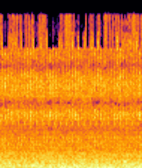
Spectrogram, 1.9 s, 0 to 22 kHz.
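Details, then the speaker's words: 2003 Honda Element, warmed to operating temperature, after valve clearance adjustment (exhaust valves too tight caused rough idle, stalling, P0301 cylinder 1 misfire): steady, even low hum with no stumbles or skips; smooth normal idle. "lot smoother than before no more rough idles all right cars warmed up operating temp the idle's no longer rough"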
